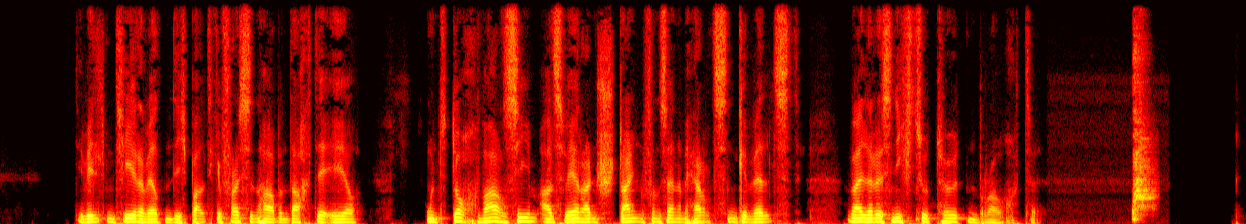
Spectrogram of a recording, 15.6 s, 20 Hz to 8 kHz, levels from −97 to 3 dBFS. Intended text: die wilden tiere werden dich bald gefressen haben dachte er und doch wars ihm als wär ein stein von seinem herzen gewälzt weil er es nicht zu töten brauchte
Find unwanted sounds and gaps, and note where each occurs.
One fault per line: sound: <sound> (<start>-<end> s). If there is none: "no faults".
sound: bark (14.1-14.5 s)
